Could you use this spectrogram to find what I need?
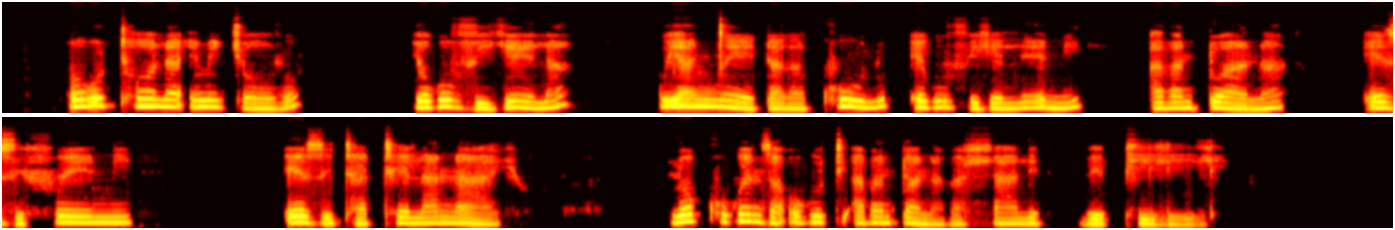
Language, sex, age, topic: North Ndebele, female, 18-24, health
